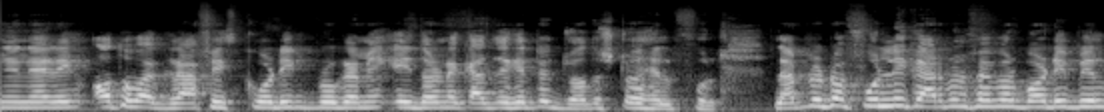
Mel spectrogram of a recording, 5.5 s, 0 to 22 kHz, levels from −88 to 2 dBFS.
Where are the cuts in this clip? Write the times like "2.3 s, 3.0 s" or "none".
none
